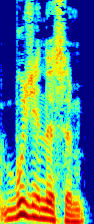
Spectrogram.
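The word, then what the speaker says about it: business: Я заметил, сеньор Манолетто называет дело бузинесом. Это он так шутит? – — Нет, — ответил Штирлиц. — Многие испанцы именно так произносят это американское слово.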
